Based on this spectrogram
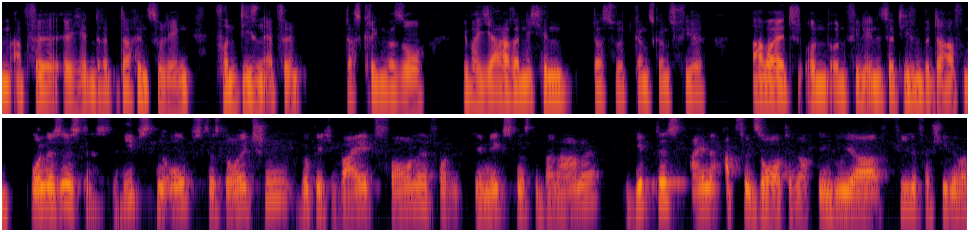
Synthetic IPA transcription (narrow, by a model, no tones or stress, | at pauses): mʔa̰pfl̩ɛːjeːdn̩dʁɪtn̩tʰaːχhɪnt͡suleːɡŋ̩ | fɔndiːzn̩ʔɛ̰pfl̩n | d̥askʁ̥iːɡŋ̩viːɐzoː | ʔyːbɐjaːʁənɪçthɪn | d̥asv̥ɪɐt̚ɡ̥ant͡sɡ̥ant͡sfiːl | ʔaɐbaɪtʊ̰ntʊntfiːləɪnit͡sjatʰiːvn̩bədaɐfn̩ | ʔʊntɛsɪstd̥ɛsliːpstn̩ʔoːpsd̥ɛsd̥ɔʏt͡ʃn̩vɪɐklɪçvaɪtfɔɐnəfɔnd̥eːmnɛːçstn̩ɪstd̥iːbanaːnə | ɡiːp̚tɛsʔaɪnəʔapfl̩zɔɐtʰənaːχd̥eːmduːjaːfiːləfɛɐʃiːdənəva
